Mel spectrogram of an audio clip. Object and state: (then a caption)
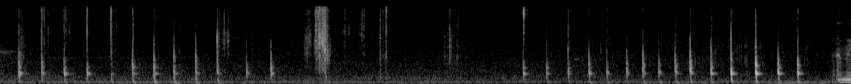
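Solid coconut palm trunk. A trimmed coconut palm trunk is knocked on after a freeze, giving 29 short, dry, woody knocks with a hollow-free tone around 500 Hz. The trunk sounds solid, and the palm's centre is still green, so it might survive.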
